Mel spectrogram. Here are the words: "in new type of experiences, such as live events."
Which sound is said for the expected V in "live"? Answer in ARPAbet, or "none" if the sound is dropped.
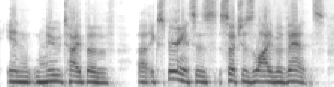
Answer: V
